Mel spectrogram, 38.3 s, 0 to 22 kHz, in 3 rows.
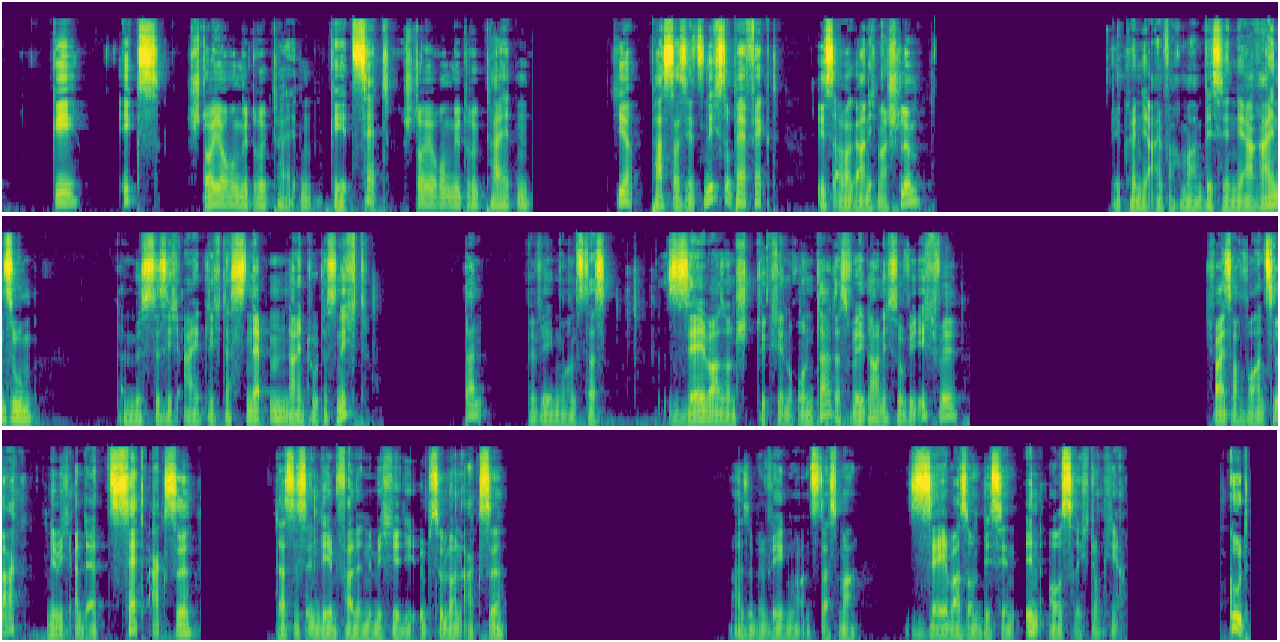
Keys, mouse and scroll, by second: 2.7 g, 9.1 g, 12.3 shift+middle click, 12.3 scroll up 3, 12.3 g, 16.0-17.0 scroll up 1, 18.9 g, 23.4 g, 28.5 ctrl+z, 28.5 scroll down 4, 28.5 g, 30.7-32.3 scroll up 4.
